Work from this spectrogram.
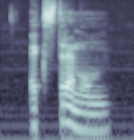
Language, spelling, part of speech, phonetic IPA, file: Polish, ekstremum, noun, [ɛksˈtrɛ̃mũm], Pl-ekstremum.ogg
